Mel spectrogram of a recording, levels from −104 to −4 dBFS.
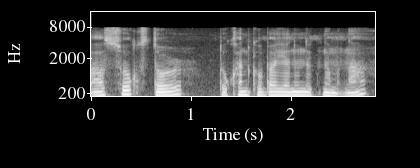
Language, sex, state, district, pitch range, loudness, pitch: Garo, male, Meghalaya, West Garo Hills, 130-145 Hz, -14 LUFS, 135 Hz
